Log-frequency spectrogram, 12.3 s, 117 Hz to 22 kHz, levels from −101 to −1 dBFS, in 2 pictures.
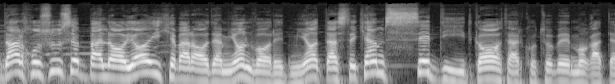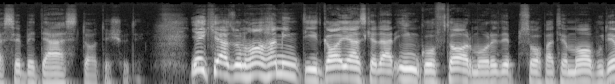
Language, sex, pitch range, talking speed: Persian, male, 130-190 Hz, 160 wpm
